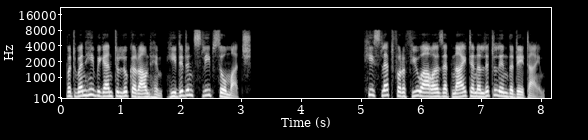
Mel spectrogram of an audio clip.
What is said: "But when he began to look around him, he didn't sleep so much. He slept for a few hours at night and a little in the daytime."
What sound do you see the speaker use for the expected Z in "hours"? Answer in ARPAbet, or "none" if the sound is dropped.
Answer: Z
